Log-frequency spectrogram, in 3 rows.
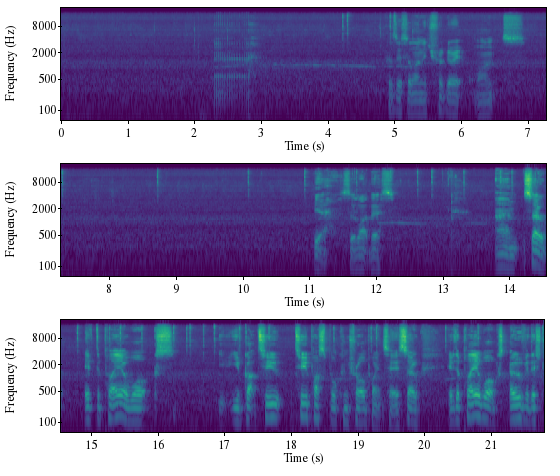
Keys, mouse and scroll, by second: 4.2 alt+click, 7.3 click, 16.7 right click, 17.3 click.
